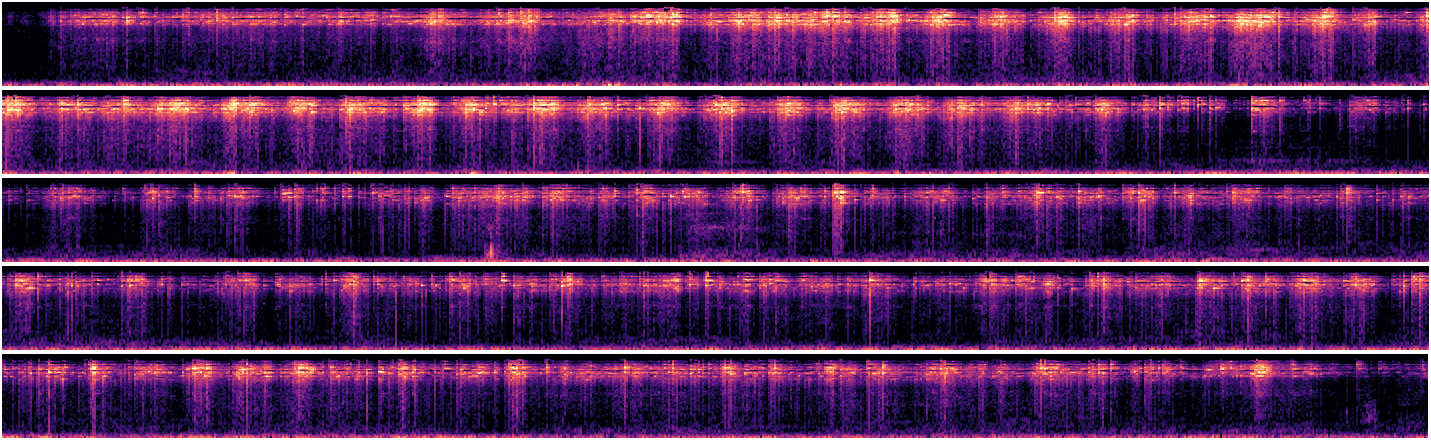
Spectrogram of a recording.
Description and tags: sound of falling money
sound of falling coins
som de moedas
Gravado para a disciplina de Captação e Edição de Áudio do curso Rádio, TV e Internet, Universidade Anhembi Morumbi. São Paulo-SP. Brasil.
